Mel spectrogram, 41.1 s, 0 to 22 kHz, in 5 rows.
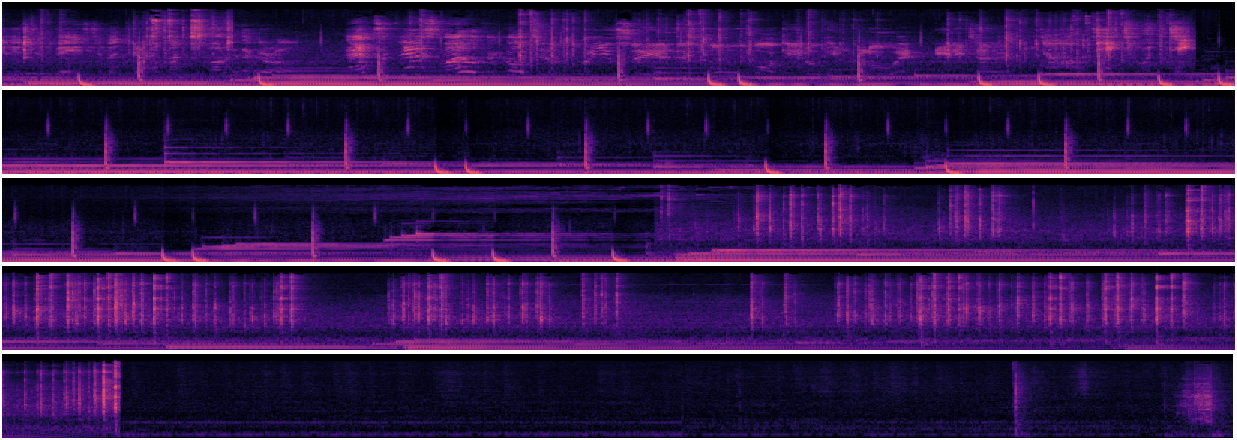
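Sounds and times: soft background music: 0.0s - 36.3s
mechanical keyboard typing: 3.4s - 5.6s, 20.8s - 28.9s, 29.6s - 33.7s.

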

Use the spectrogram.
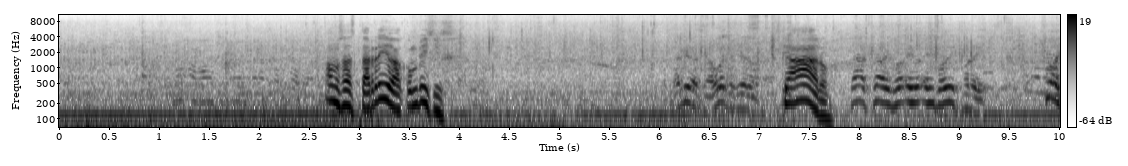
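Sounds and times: bicycle rolling over dirt: 0.0s - 10.0s.

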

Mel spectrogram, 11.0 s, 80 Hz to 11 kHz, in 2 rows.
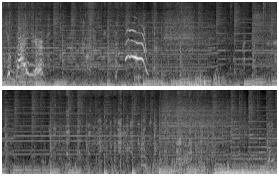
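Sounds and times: dog panting: 0.0s - 2.5s, 4.7s - 11.0s
music with low bass line: 0.0s - 11.0s.

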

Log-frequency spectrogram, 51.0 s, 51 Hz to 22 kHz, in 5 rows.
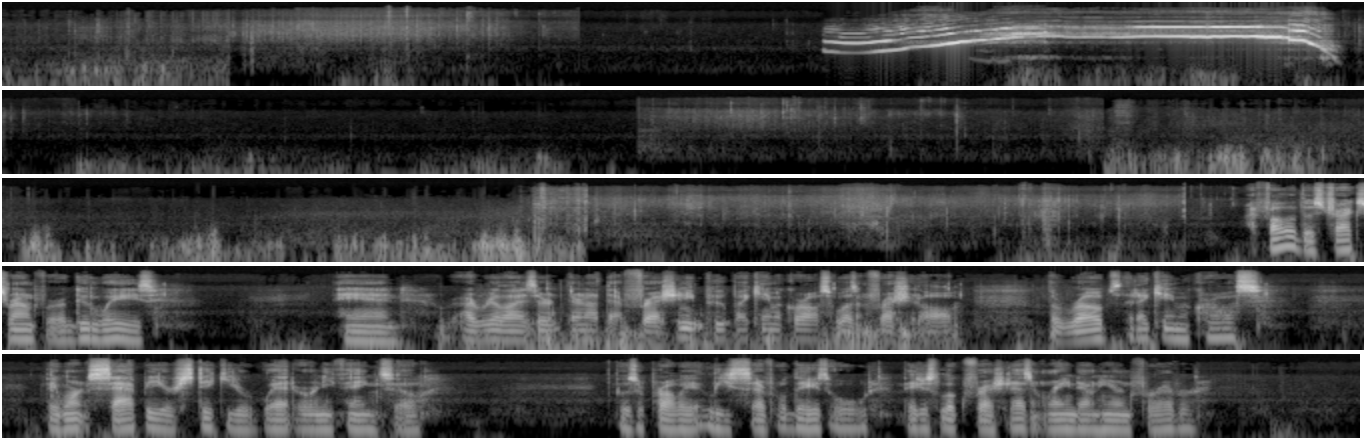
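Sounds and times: rising bugle whistle: 6.2s - 10.0s.

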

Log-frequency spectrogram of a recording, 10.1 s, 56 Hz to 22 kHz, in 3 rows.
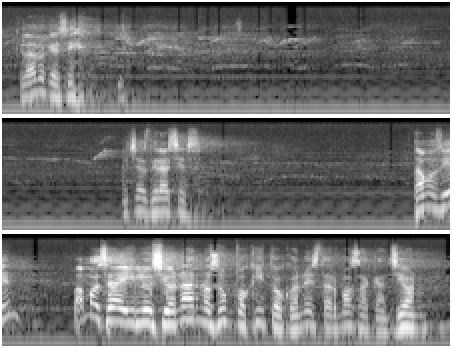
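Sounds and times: sound system hum: 0.0s - 10.0s.

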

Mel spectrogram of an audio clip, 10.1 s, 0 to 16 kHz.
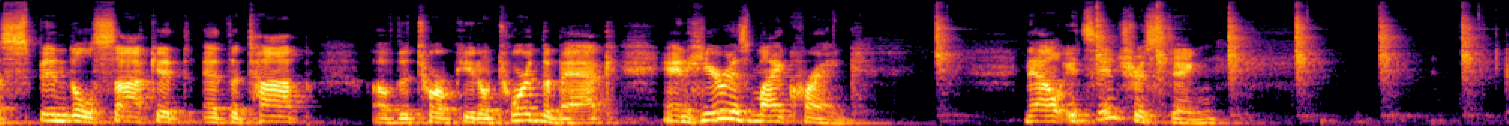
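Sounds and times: crank metallic clicks: 7.2s - 10.0s.

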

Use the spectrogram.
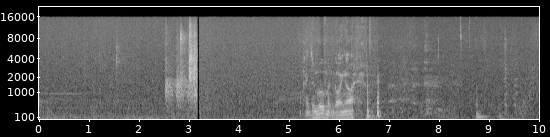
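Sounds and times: room tone hiss: 0.0s - 10.0s
man speaking: 5.2s - 6.6s.

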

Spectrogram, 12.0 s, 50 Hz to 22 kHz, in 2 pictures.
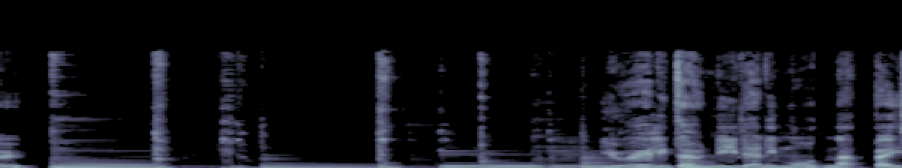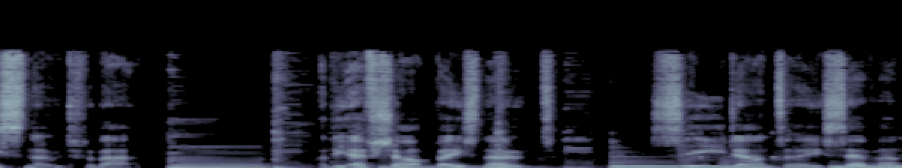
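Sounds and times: acoustic guitar chords: 0.0s - 6.2s, 6.9s - 12.0s.

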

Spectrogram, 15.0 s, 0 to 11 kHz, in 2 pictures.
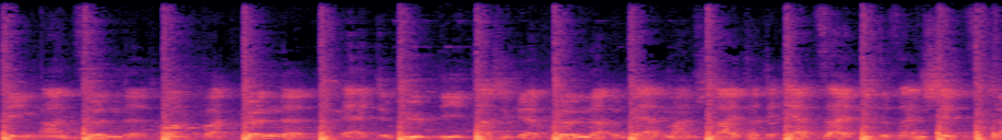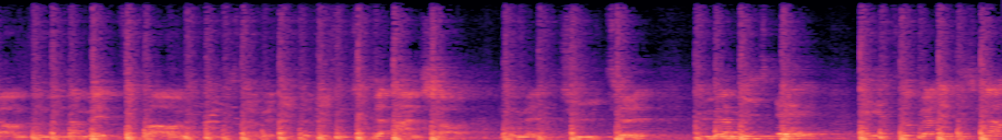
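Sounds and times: fast cajon beat: 0.0s - 15.0s
man rapping: 0.0s - 15.0s.

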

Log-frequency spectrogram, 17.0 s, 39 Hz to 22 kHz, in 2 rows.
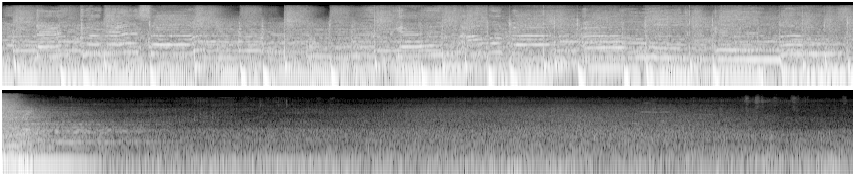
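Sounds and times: music: 0.0s - 9.8s
faint low rumble: 3.4s - 17.0s.

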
